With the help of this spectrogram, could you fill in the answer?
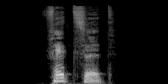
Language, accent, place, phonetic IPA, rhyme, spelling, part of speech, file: German, Germany, Berlin, [ˈfɛt͡sət], -ɛt͡sət, fetzet, verb, De-fetzet.ogg
- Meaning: second-person plural subjunctive I of fetzen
